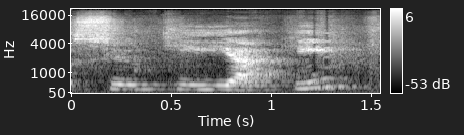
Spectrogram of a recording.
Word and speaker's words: sukiyaki: version um it is in japanese phonetics pronounced tsukiyaki because often the u and the s s u gets dropped when you sang it um so i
